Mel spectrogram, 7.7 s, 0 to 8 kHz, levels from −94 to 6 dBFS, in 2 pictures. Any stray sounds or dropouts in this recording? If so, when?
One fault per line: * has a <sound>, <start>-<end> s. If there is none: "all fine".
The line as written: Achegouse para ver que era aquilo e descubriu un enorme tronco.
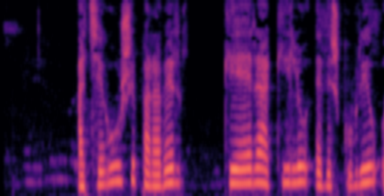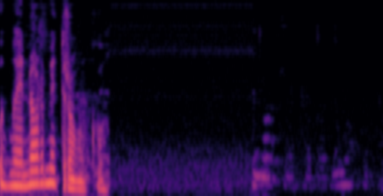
all fine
